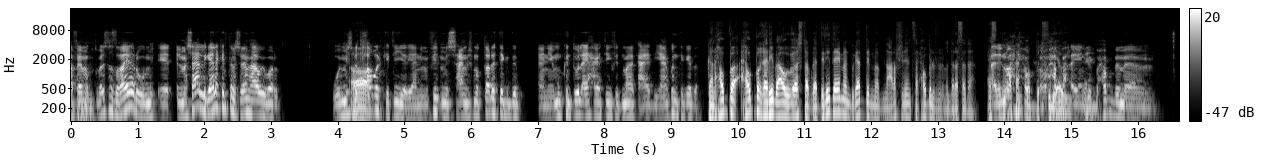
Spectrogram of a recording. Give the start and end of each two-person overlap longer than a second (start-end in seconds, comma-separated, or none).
13.8-15.4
